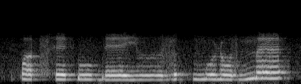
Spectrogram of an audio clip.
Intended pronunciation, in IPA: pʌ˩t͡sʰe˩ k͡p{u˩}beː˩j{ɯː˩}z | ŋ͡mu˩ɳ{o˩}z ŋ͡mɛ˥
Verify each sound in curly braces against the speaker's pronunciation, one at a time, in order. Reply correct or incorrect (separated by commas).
correct, correct, correct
